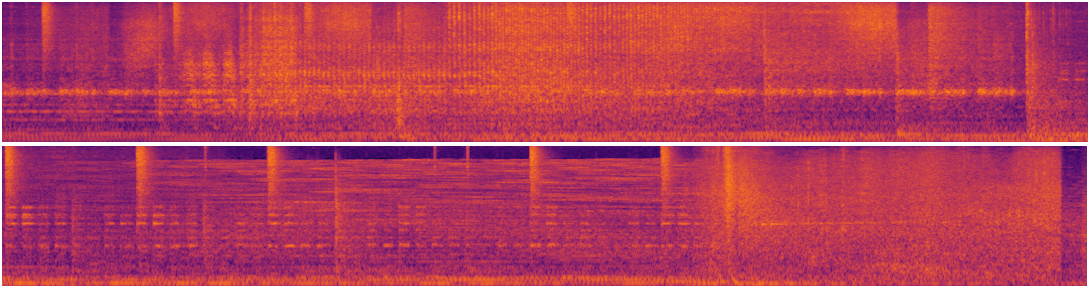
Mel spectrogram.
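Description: A scooter engine runs steadily with a broad, rough rumble, loud and continuous throughout, with a few clicks and knocks over the drone and no speech.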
